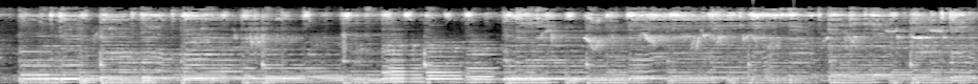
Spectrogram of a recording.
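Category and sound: bird, small birds singing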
